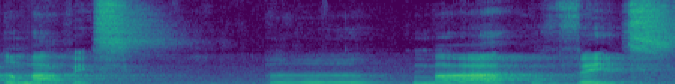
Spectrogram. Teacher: Do E para o I é decrescente. Ditongo decrescente.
